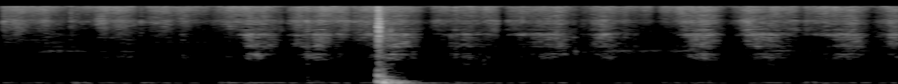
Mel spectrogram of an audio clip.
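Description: Paracord pulled back and forth over a shop-towel strip wrapped around a steel crankshaft journal, spinning the crank: faint, repeated rubbing strokes of cord and rag working through polishing compound. A single sharp knock about two seconds in is the loudest sound.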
